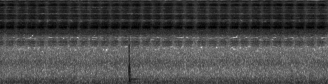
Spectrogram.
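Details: An unbroken, high-pitched cicada buzz forms a dense wall of sound, with low wind-like rumble beneath and a single sharp click near the middle.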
